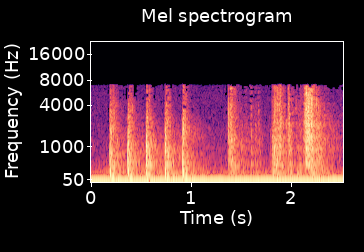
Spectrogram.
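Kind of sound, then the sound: impact, knock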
